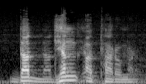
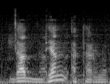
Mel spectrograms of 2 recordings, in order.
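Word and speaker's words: दध्यङ् आथर्वण: उनका असली नाम है अथर्वण, अथर्वंगण ऐसे नाम था उनका, थोड़ा कठिन उच्चारण में था। दध्यंग अथर्वण, दध्यंग अथर्वण ऐसे पढ़ा है ना, दध्यंग अथर्वण।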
